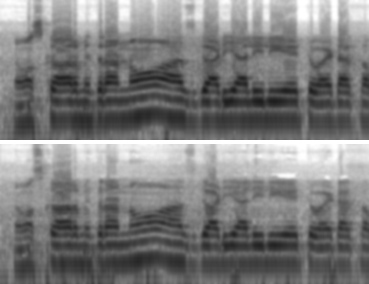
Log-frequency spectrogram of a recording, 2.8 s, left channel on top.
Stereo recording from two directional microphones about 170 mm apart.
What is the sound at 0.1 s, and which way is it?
Speech, 25° left (ahead or behind).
